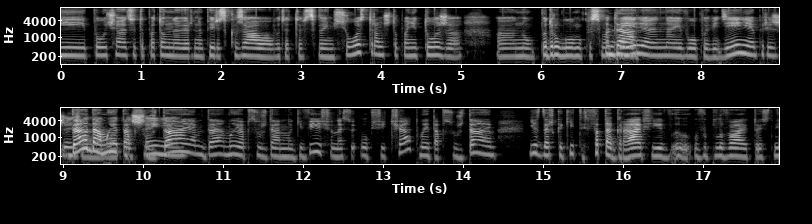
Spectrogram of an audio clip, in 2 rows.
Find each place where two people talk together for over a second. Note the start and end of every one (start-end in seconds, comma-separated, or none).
9.0-10.6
